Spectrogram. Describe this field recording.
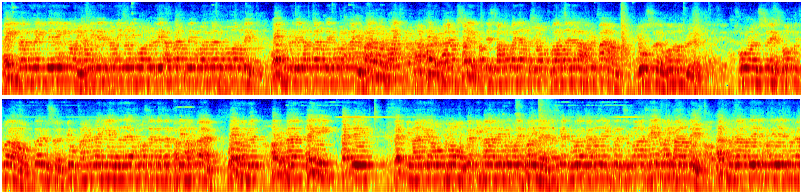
Auctioneer at Farm machinery and Tractor sale ... auctioneer has headset mic ... his assistant carries a small amplifier ... voices ... recorded with lavalier mics clipped to baseball cap ...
